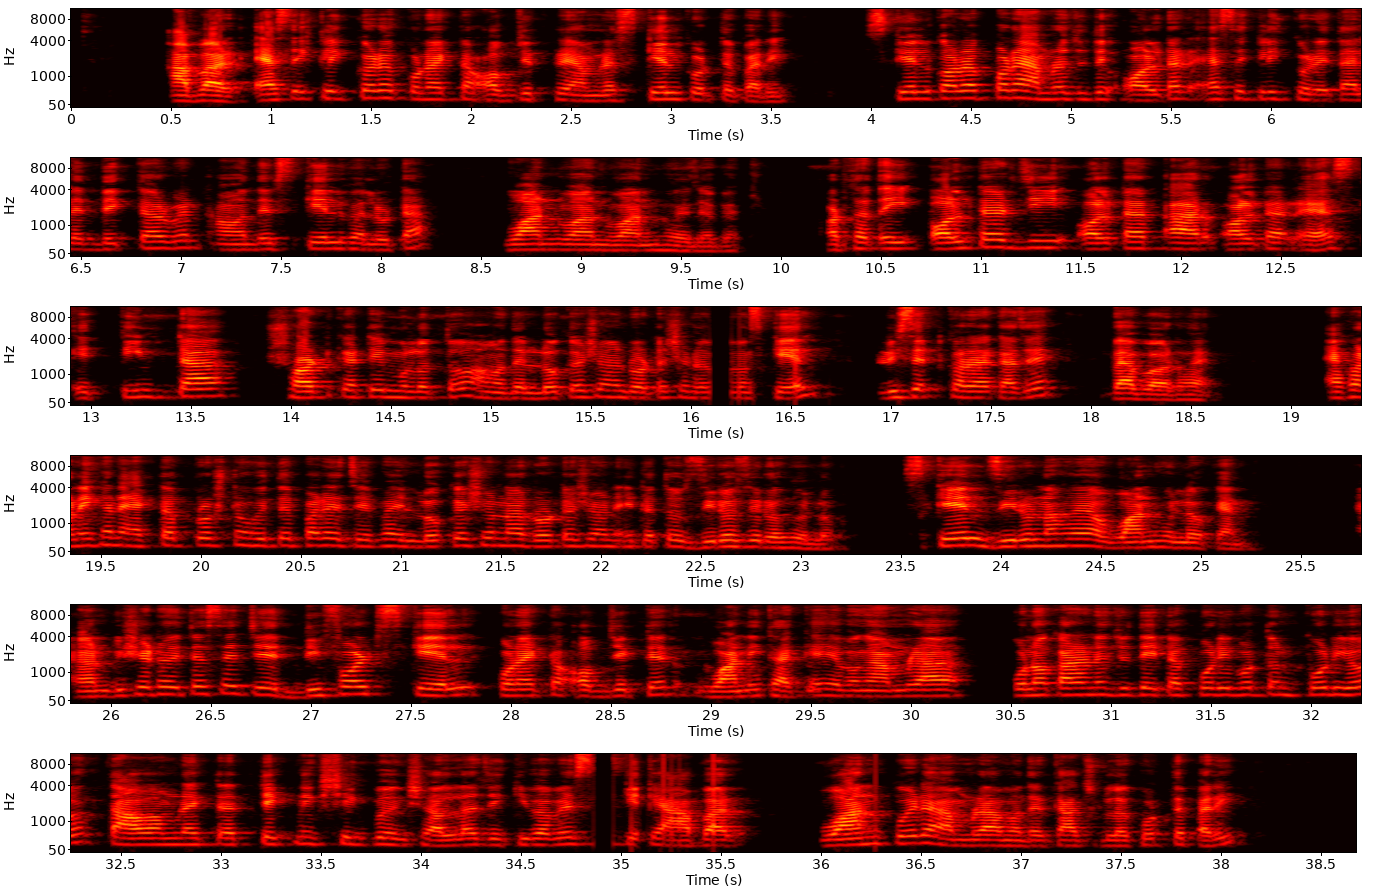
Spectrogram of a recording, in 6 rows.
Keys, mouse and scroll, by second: 1.0 s, 5.7 alt+s.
